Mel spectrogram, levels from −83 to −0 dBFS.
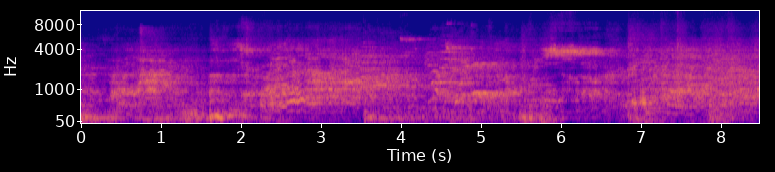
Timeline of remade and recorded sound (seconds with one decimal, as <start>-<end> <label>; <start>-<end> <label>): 0.0-3.5 remade; 3.5-5.3 recorded; 5.3-8.5 remade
